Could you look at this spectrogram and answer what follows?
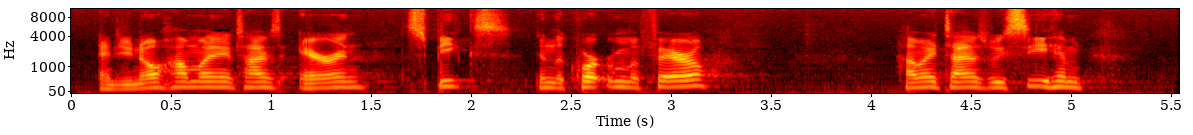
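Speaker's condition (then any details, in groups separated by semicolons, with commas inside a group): No condition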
